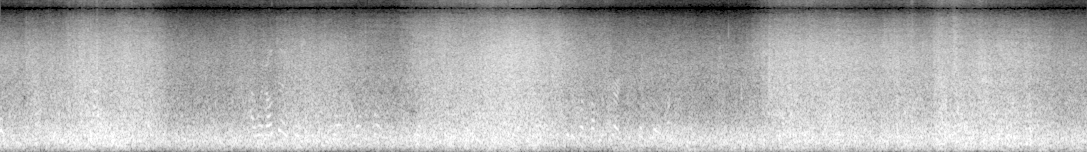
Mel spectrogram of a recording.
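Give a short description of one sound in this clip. Small waves break and wash onto a sandy shore in surges.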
